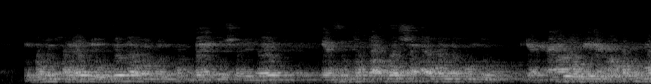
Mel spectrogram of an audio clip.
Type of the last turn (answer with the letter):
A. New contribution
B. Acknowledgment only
B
